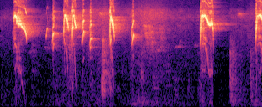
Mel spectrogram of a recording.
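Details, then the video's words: Ngetet song of a long-tailed shrike, played to rouse stressed or mute shrikes: sharp downslurred shrieks alternating with scratchy mimic-like chatter, then a pause before more strident notes. "Terapi Suara Cendet NGETET untuk pancingan Cendet STRESS dan BISU"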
